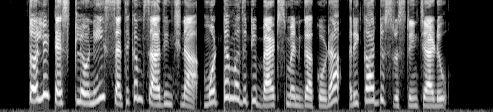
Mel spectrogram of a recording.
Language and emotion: Telugu, neutral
